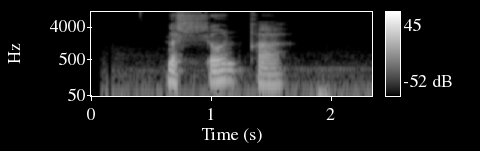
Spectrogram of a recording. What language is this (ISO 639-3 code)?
esu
